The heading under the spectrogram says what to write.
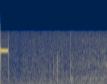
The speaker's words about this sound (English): It sounds like some people are coming into the call now. I hear some beeps.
